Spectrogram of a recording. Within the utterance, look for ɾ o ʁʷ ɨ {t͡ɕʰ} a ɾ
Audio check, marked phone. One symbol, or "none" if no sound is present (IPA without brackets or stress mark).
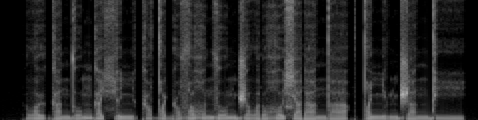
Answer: ɕ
